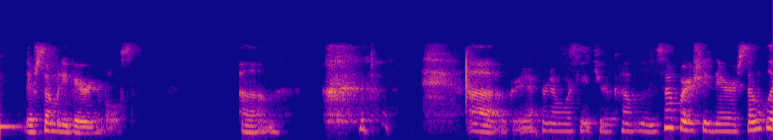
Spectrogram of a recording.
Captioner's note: laughter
